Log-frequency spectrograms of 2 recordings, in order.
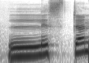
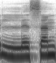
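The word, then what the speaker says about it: listen: फिर है आगे लिसन, इसको पढ़ेंगे लिस्टन नहीं पढ़ेंगे, लिसन पढ़ेंगे। यहाँ पर ये जो टी है ये साइलेंट है।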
